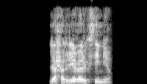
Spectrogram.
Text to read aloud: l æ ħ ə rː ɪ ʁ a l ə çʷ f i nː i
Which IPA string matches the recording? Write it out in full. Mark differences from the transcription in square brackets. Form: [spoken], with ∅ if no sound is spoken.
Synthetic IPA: l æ ħ ə rː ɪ ʁ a [ɾ] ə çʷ [θ] i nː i

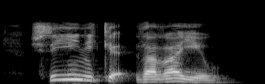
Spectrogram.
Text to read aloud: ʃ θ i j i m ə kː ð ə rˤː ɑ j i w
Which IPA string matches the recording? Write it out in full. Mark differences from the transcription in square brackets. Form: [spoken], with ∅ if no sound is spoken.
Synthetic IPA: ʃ θ i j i [n] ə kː ð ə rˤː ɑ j i w

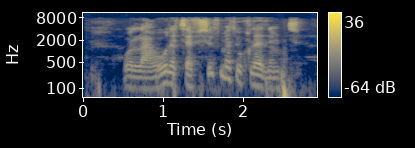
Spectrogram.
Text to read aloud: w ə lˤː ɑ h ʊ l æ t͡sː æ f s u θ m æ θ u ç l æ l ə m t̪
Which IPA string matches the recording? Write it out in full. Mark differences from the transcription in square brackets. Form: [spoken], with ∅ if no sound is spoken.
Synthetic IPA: w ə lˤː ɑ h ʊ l æ t͡sː æ f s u θ m æ θ u ç l æ l ə m t̪

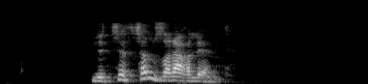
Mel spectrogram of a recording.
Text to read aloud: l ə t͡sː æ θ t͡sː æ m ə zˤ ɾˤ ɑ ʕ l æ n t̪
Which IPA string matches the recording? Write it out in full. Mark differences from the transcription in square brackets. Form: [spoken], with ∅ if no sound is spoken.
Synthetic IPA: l ə t͡sː æ θ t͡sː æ m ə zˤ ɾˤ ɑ [ʁ] l æ n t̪

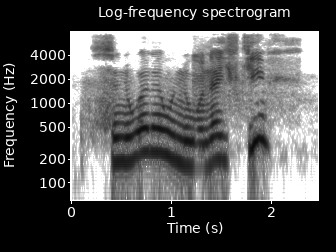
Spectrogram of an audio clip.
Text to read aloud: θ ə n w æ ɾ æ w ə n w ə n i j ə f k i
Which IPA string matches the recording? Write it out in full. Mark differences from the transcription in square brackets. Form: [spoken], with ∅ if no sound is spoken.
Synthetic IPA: [s] ə n w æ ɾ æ w ə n w ə n [æ] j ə f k i

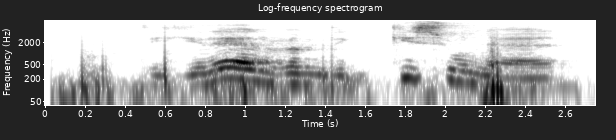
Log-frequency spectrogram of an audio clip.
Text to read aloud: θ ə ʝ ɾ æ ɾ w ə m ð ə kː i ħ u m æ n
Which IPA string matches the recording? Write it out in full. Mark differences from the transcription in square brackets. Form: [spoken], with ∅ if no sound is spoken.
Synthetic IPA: θ ə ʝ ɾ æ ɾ [v] ə m ð ə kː i [s] u [n] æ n

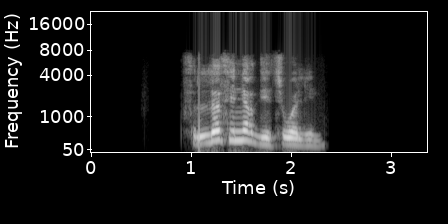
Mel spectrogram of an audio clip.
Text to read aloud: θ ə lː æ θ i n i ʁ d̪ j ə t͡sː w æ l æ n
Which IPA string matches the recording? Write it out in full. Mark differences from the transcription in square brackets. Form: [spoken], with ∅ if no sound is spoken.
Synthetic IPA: θ ə lː æ θ i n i ʁ d̪ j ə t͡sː w æ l [i] n

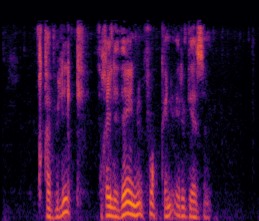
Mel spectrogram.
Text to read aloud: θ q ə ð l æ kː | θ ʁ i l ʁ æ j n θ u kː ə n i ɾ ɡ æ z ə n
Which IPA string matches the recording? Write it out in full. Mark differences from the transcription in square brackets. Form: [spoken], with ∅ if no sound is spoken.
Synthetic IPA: θ q ə [v] l [i] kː | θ ʁ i l [ð] æ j n [f] u kː ə n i ɾ ɡ æ z ə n

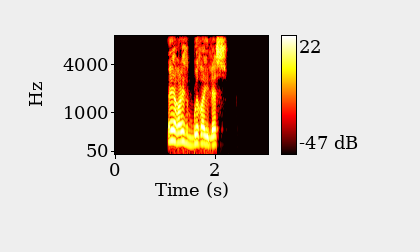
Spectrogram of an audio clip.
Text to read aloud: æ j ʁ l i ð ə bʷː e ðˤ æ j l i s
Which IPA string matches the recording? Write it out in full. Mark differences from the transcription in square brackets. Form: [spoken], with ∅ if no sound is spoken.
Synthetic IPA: æ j ʁ [ɾ] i [θ] ə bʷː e ðˤ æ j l [æ] s

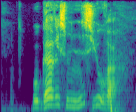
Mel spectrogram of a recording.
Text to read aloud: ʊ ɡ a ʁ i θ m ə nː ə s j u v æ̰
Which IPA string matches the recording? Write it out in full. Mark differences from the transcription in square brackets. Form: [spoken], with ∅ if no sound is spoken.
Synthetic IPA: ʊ ɡ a ʁ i [s] m ə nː ə s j u v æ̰

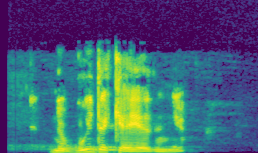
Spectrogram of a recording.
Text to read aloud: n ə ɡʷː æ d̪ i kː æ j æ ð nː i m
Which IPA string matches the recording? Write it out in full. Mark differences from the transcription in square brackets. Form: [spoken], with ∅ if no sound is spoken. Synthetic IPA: n ə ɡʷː [i] d̪ [æ] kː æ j æ ð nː i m

